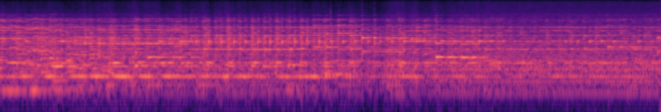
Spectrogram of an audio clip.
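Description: A folk cimbalom band playing: a hammered cimbalom with fast repeated notes, along with violins and double bass.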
